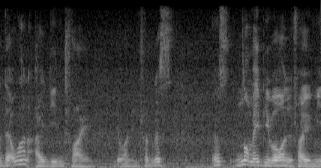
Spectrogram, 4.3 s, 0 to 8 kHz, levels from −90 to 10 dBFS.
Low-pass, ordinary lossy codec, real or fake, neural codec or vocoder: none; none; real; none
